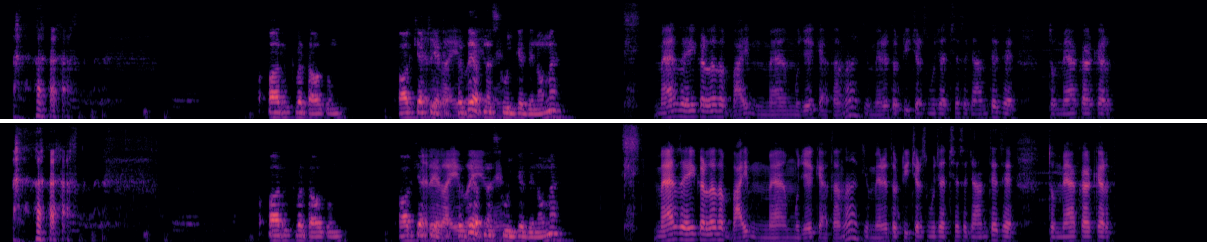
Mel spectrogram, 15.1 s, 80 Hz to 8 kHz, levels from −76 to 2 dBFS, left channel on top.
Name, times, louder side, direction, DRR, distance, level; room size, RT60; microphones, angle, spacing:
voice 1, 0.2-2.4 5.3-6.3 7.8-13.9, right 6 dB, 65° right, 0.5 m, -40 dB
voice 2, 3.4-4.3 5.0-7.1, equal, 65° left, 0.8 m, -36 dB
2.9 x 2.2 x 2.5 m
head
